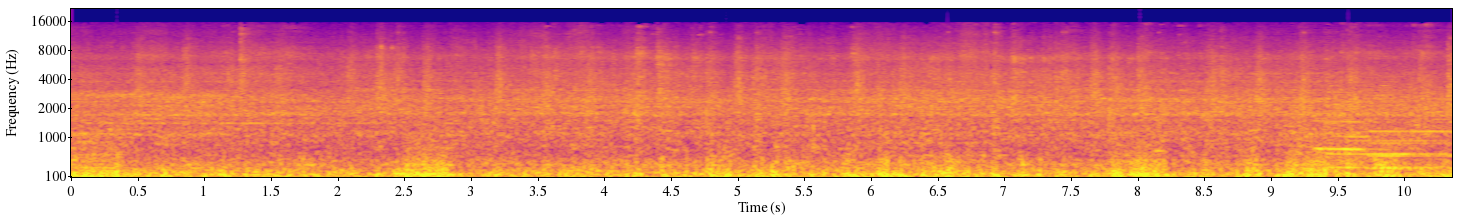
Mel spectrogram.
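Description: Passenger train passing close alongside on the adjacent track, its coach wheels clattering over the rail joints with a heavy rumble. A few steady tones come in near the end.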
